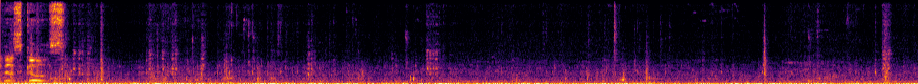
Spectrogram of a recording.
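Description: Tyres crunch and bump over a rough dirt track.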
